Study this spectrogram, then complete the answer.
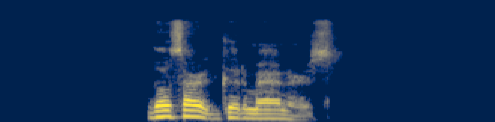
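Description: A young man speaks briefly and calmly over an online call.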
